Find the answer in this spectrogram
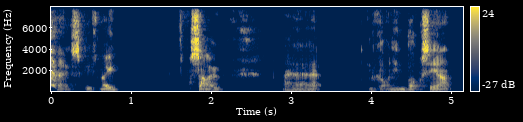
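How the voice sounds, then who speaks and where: A British man with a smoker's rasp and cough, giving chatty, blokey, self-deprecating commentary on a football management game as he live streams. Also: fairly low pitch, takes it slowly, bright, forceful tone.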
